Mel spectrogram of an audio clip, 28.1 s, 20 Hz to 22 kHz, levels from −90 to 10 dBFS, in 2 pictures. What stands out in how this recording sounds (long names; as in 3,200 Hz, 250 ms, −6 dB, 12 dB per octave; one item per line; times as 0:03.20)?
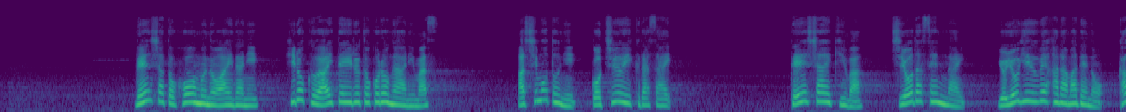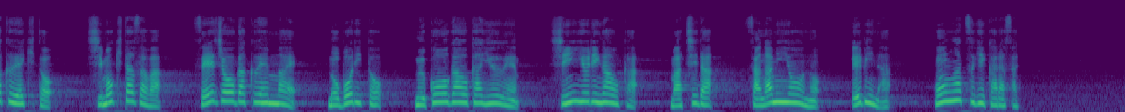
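background noise floor −71 dBFS
spectral slope −5.0 dB per octave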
